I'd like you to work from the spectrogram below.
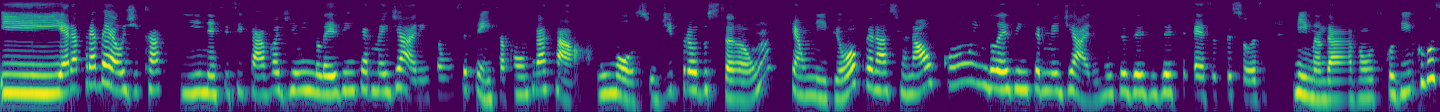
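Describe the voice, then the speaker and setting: A woman with a Brazilian accent speaks at a moderate pace and a fairly high pitch, with ordinary pitch variation. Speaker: human resources specialist. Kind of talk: casual interview chat.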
